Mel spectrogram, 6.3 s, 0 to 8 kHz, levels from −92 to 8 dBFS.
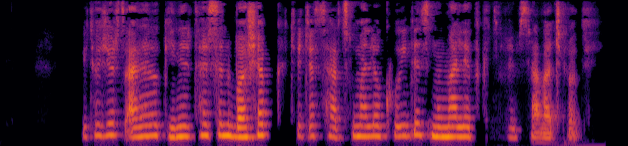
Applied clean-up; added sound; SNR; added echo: neural mask model Resemble Enhance denoiser.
